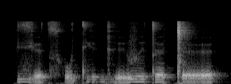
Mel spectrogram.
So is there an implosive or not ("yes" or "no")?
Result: no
